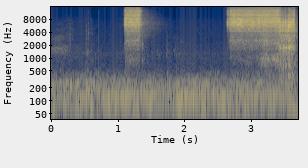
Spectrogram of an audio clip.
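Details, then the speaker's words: 1980 Chevy squarebody 4x4 with newly installed fuel system, no leaks found: pressing the fuel rail Schrader valve gives two sharp hissing bursts, a short then a longer one, as trapped air bleeds out of the fuel rail. "There we go. A little air in the system, huh?"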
